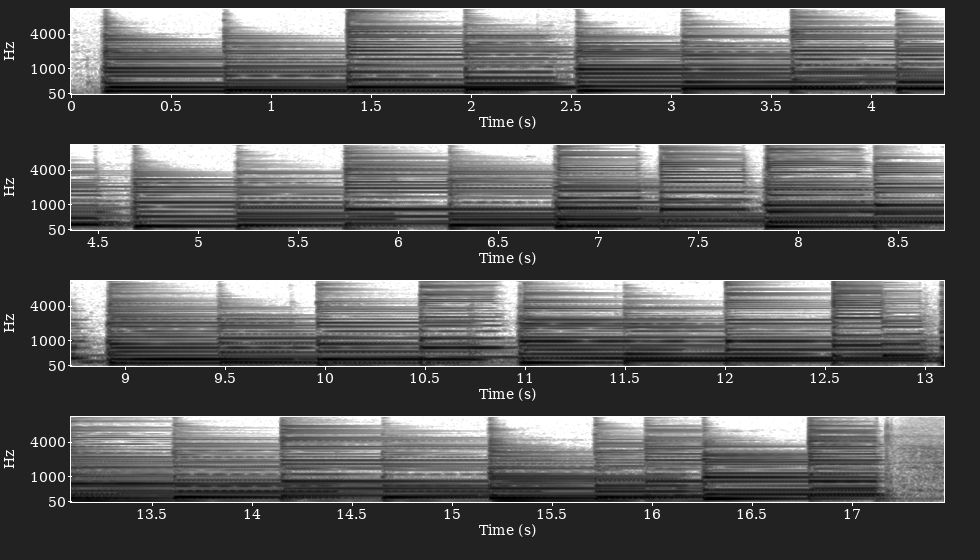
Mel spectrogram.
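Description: A plucked guitar plays the slow melody of a song from The Last of Us, notes ringing one after another with gentle decay, alone and close.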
